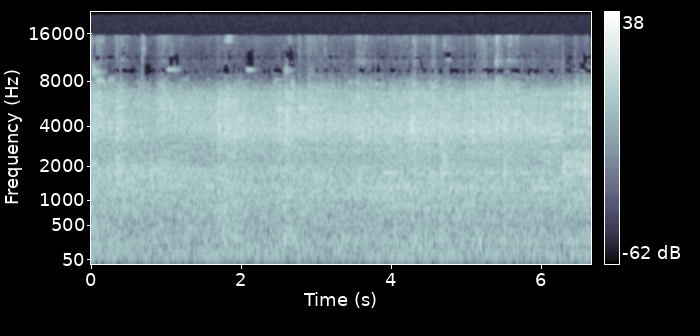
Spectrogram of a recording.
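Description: Passenger train coaches rolling slowly along the tracks, a steady rumble of wheels on rail.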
